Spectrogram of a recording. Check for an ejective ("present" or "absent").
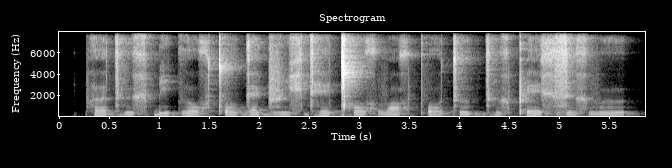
present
